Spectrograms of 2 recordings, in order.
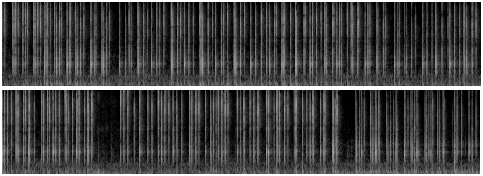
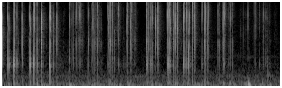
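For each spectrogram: First: phone glass screen. Second: fingernail tapping on a phone's metal back.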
